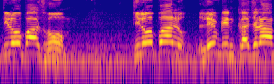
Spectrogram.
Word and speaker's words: Kajra: home naropa's home tiropa's home tilopan lived in kajra mispronounced by tibetans as jagora they say he was either in jagoda or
